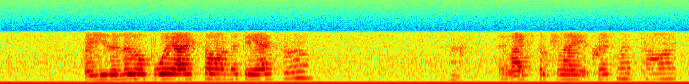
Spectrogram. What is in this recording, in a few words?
Low Male Voice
